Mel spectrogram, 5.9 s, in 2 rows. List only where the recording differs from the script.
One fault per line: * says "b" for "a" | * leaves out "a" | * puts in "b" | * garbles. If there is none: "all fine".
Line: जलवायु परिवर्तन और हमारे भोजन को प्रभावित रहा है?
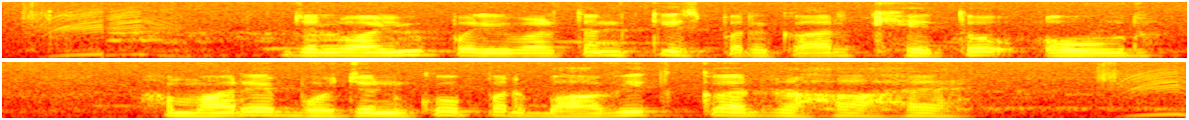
* puts in "किस प्रकार खेतों"
* puts in "कर"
